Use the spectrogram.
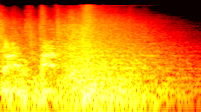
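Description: A dog barks twice in quick succession, loud, with the second bark followed by a longer, rougher burst that trails off into fading noise. No one speaks.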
